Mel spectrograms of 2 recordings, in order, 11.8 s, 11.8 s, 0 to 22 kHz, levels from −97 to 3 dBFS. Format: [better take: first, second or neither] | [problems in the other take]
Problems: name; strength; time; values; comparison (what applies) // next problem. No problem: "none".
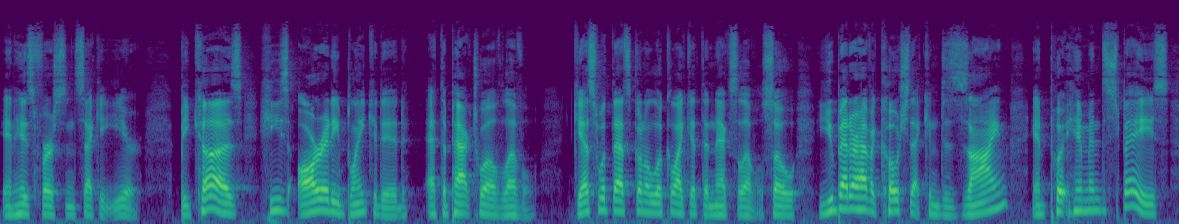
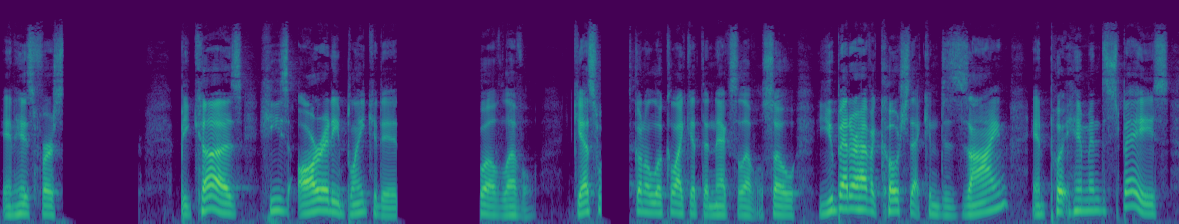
first | audio cutting out; at 0.5 s for 0.5 s, at 4 s for 1 s and at 6 s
